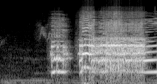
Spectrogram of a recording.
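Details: Crowing of a domestic rooster, one of a pair kept together, one red and one speckled: a rising opening syllable breaks off, then a long, loud, harsh, harmonic note is held steadily to the end.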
